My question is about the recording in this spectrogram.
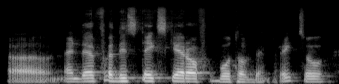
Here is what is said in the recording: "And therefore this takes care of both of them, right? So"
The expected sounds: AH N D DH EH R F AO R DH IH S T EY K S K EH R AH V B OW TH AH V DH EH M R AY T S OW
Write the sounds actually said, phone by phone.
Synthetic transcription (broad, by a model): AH N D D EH R F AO R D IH S T EY K S K EH R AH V B OW T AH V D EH M R AY T S OW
